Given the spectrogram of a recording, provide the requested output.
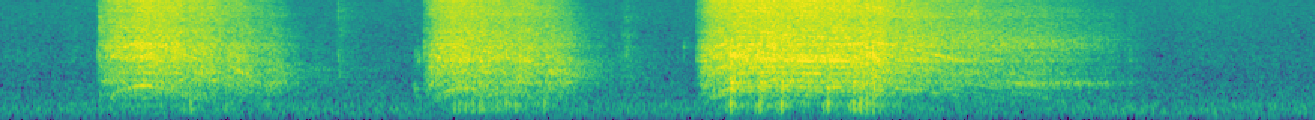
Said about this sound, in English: I'm gonna go ahead and drill a hole into the dowel first,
